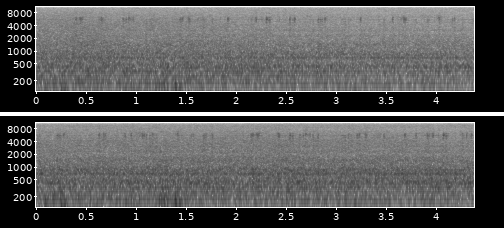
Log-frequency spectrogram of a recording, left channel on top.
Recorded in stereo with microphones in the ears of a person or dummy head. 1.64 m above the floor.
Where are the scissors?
I don't hear scissors.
